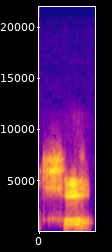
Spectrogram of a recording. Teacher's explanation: The 7 heavy letters are the letter kha, and you notice that I kind of have a rounder mouth, and I am reading them with a raised tongue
